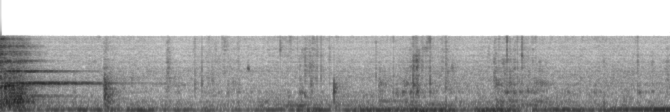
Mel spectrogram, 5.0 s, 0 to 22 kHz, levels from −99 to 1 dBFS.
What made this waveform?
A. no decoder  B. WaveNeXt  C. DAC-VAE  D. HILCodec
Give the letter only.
B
